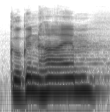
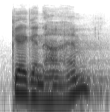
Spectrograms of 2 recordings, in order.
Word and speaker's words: Guggenheim: go five words Guggenheim alternate pronunciations Guggenheim and gegenheim excuse me Guggenheim so Guggenheim Guggenheim Guggenheim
